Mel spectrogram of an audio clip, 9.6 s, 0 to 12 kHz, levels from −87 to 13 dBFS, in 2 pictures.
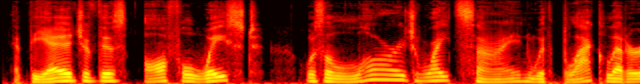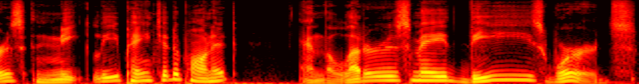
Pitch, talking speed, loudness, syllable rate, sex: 130 Hz, 155 wpm, -19 LUFS, 4.3 syllables/s, male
